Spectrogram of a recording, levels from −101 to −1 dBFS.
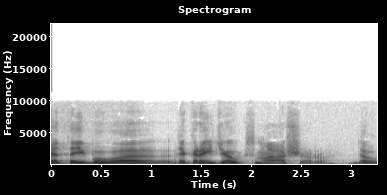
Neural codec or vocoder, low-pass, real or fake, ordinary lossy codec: none; 9.9 kHz; real; MP3, 64 kbps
